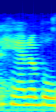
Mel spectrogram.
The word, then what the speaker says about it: Hannibal: the roman history class name rhymes with cannibal which makes it funny that hannibal lecter cannibalism yeah show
